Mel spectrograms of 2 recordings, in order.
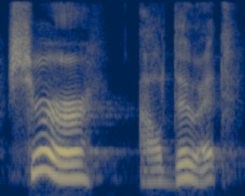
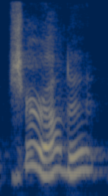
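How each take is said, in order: First: The voice sounds frustrated and reluctant. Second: The voice sounds willing and agreeable. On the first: The speaker is annoyed about the task. "I'm frustrated for some reason about this picture" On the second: The speaker is happy to help. "One was, I got you"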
